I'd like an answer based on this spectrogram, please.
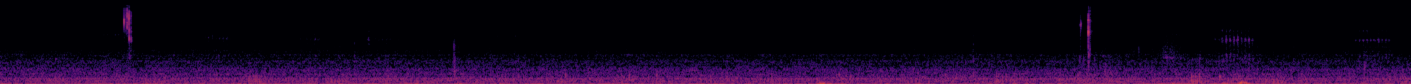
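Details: A continuous low, even purr from Karen, a female Somali cat, in a very affectionate mood. The rumbling drone stays level throughout, with occasional soft clicks and taps in the room.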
